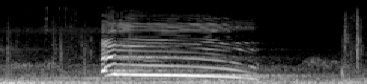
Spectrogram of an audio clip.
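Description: A man howls like a wolf.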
